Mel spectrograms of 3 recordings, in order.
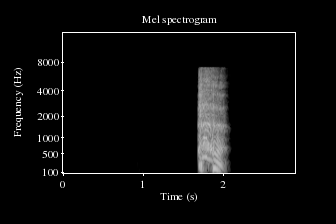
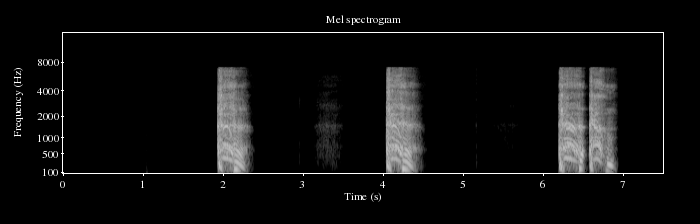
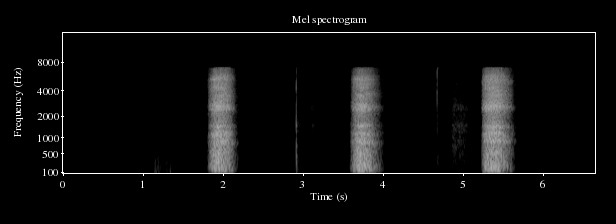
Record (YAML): cough_length: 2.9 s
cough_amplitude: 17921
cough_signal_mean_std_ratio: 0.27
three_cough_length: 7.5 s
three_cough_amplitude: 20119
three_cough_signal_mean_std_ratio: 0.34
exhalation_length: 6.7 s
exhalation_amplitude: 12668
exhalation_signal_mean_std_ratio: 0.27
survey_phase: alpha (2021-03-01 to 2021-08-12)
age: 18-44
gender: Male
wearing_mask: 'No'
symptom_none: true
smoker_status: Never smoked
respiratory_condition_asthma: false
respiratory_condition_other: false
recruitment_source: REACT
submission_delay: 1 day
covid_test_result: Negative
covid_test_method: RT-qPCR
